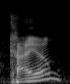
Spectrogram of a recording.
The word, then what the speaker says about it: Kaiyo: KAIYO? KAIYO? I think that's how I pronounce it. KAIYO. KAIYO, right? Because it's got a K in there. No. KAIYO. There's no second K.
